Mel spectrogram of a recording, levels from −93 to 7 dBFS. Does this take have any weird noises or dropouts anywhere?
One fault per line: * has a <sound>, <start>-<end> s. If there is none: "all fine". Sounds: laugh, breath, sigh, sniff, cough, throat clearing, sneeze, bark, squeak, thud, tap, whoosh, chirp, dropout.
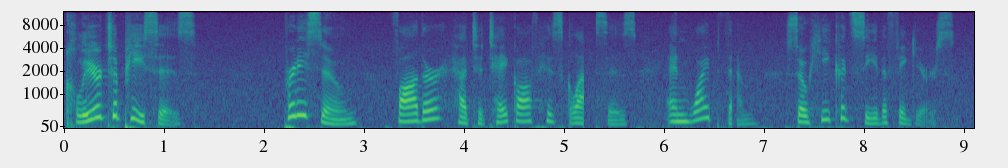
* has a dropout, 5.2-5.3 s
* has a dropout, 6.7-6.7 s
